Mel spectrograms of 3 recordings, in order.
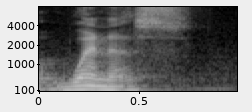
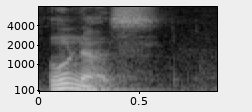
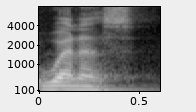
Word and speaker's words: Unas: And that reference wave was the pyramid built by the pharaoh Wenes, or sometimes it used to be pronounced and written as Unas, but Wenes is correct.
